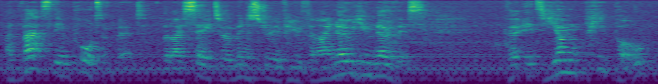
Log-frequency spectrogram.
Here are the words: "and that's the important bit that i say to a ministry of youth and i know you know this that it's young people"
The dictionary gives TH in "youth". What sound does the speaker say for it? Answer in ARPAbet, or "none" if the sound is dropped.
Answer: TH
